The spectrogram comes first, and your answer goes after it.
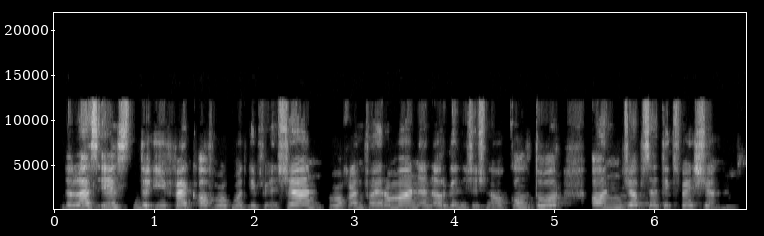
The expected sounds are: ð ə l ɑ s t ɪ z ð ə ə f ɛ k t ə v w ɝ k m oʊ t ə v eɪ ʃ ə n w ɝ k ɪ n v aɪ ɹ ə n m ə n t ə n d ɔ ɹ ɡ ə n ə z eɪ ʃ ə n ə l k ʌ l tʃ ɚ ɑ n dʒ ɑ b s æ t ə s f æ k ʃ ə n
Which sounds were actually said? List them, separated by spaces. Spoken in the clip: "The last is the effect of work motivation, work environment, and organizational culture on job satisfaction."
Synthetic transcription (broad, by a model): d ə l ɑ s t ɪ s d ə ə f ɛ k t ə f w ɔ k m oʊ t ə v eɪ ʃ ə n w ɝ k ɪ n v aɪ ɹ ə m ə n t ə n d ɔ ɹ ɡ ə n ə s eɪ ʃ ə n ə l k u l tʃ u ɑ n dʒ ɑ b s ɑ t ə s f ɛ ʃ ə n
